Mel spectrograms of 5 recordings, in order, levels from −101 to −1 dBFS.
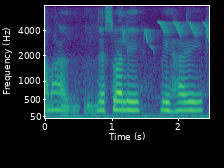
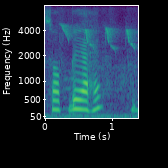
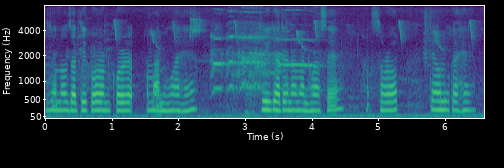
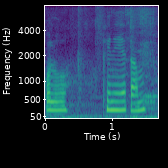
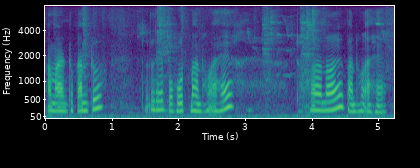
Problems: none marked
